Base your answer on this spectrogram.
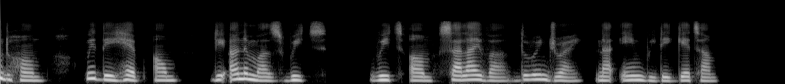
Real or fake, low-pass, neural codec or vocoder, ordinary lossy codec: fake; none; codec, 16 kHz, 0.3 kbps, FocalCodec; none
